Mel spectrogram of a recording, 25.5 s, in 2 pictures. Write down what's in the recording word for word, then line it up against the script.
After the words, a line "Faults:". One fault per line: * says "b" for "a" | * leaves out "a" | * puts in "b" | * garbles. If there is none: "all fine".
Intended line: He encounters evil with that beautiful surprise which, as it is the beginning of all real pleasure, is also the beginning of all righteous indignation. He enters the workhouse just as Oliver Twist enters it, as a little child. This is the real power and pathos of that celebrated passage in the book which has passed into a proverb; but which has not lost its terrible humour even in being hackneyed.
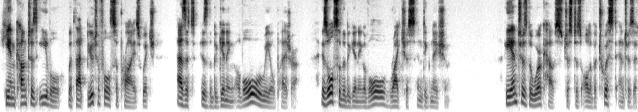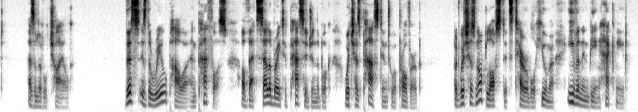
He encounters evil with that beautiful surprise which, as it is the beginning of all real pleasure, is also the beginning of all righteous indignation. He enters the workhouse just as Oliver Twist enters it, as a little child. This is the real power and pathos of that celebrated passage in the book which has passed into a proverb; but which has not lost its terrible humour even in being hackneyed.
Faults:
all fine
